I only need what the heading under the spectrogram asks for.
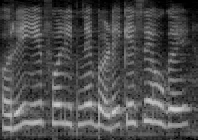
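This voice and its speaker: A woman's voice: very high-pitched, moderate pace, darkish tone, pitched above the performer's own voice. A woman voicing an earnest sparrow farmer. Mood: dismayed. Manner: hopeful then dismayed, earnest. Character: hardworking female sparrow farmer.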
